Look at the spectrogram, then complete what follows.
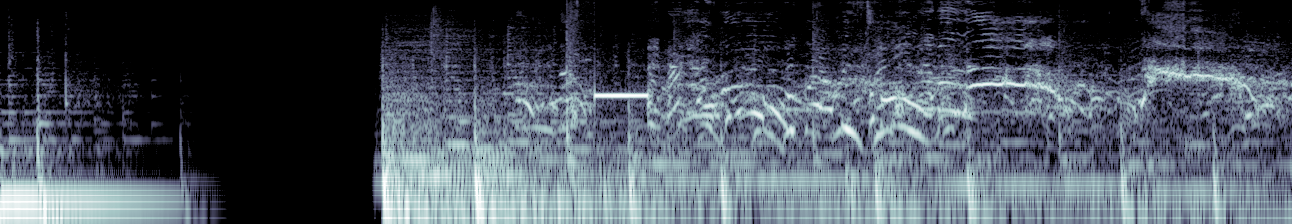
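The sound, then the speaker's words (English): After a brief silence, a large stadium crowd in Birmingham erupts into loud, overlapping panicked screams and agitated shouting after police tased and arrested a high school band director, a chaotic wall of voices that stays intense and sustained throughout. “Those are panicked screams after Birmingham police tased and arrested a high school band director.”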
